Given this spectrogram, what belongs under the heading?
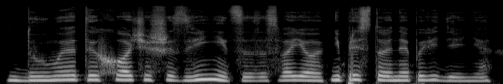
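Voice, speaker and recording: Brief: woman doing a loud leering male villain, storybook audiobook, dry close read. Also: mid-range voice, steady tone, a little slow, no echo, natural voice. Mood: sneering. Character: brash menacing male stranger, mocking villain.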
